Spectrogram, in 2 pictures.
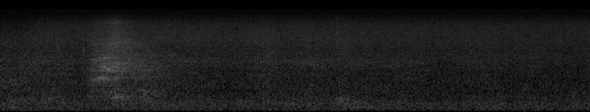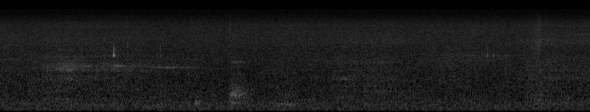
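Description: A man speaks calmly and slowly from a distance.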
